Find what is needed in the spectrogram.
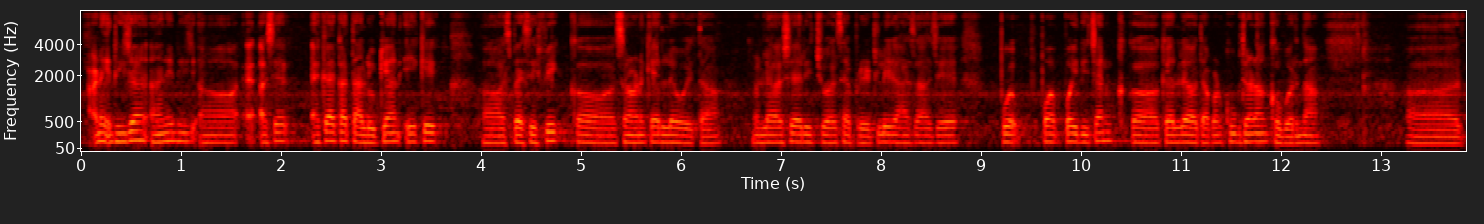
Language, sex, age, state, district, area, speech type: Goan Konkani, male, 18-30, Goa, Tiswadi, rural, spontaneous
